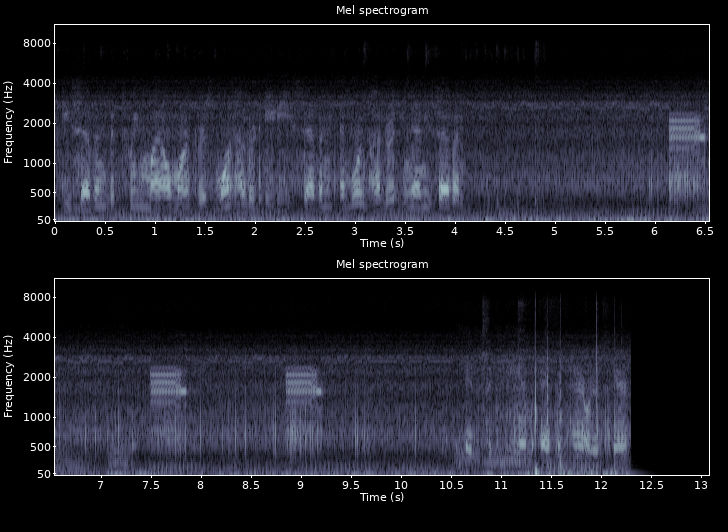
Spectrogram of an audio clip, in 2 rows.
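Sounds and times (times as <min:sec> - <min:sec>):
radio static hiss: 0:00.0 - 0:12.4
warbling data tone bursts: 0:05.8 - 0:08.0, 0:08.6 - 0:09.7.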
